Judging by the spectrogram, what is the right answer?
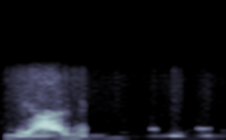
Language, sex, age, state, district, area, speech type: Hindi, male, 18-30, Bihar, Vaishali, urban, conversation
